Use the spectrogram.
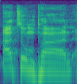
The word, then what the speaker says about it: Atumpan: Let me see if I get it right. Atumpan Edutainment. All right. Atumpan Edutainment. Atumpan. Okay, I was close. I didn't get the pan right.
